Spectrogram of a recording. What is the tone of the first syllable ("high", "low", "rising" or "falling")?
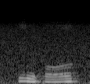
falling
